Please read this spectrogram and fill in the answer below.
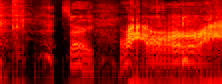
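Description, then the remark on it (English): A person imitates a small dog, a Pomeranian, giving a few quick yappy barks before stretching into a long, high-pitched whining howl, loud. “Your dog impressions are great.”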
